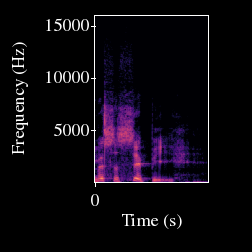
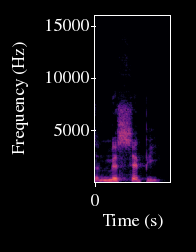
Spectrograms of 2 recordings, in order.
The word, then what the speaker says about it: Mississippi: So what is new down in Mississippi? Oh, wait. Well, Wait a minute. Wait. I pronounced it wrong. It's Mississippi. it's Mississippi. Mississippi.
